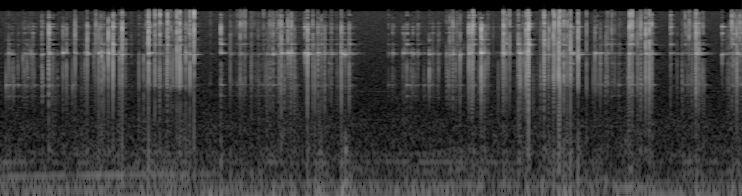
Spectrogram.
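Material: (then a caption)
Glass. Acrylic nail tips tap and scratch across the textured surface of a pressed glass lamp base. The result is a dense run of quick, bright, chime-like glassy clicks and scrapes over a steady low rumble, with each tap dying away almost instantly.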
